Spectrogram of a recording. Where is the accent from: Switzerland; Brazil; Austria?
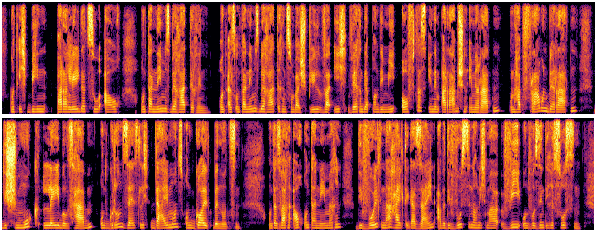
Brazil; German is a second language; now in Germany; meine Schule fing in Brasilien an, in der Favela, wo ich aufgewachsen bin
